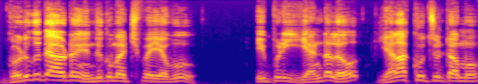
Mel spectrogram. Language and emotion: Telugu, angry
